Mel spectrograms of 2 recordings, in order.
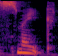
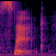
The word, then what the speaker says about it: snack: of the times that people have accidentally said the word snake to me instead of snack and that's why i've thrown this one in here so you can see we've got our um one syllable word with a short vowel that's the key to getting this right so let's break it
